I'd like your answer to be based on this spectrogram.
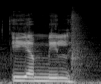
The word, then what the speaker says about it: Emil: So, Emil. – How do I spell that? – E-M-I-L.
